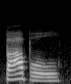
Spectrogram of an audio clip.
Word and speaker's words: Babel: because Babel I'm pretty sure is the English pronunciation and Babel is American and I assumed at first that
